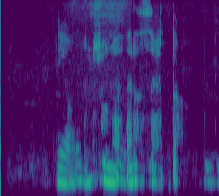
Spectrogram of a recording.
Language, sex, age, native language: Icelandic, female, 9, Icelandic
